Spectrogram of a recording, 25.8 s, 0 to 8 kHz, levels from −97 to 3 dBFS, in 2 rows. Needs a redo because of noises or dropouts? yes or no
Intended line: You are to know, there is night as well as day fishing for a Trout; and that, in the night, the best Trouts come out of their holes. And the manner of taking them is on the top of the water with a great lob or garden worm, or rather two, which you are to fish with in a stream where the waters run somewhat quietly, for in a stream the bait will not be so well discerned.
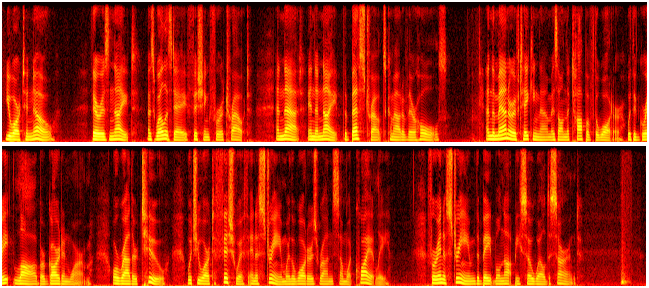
yes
